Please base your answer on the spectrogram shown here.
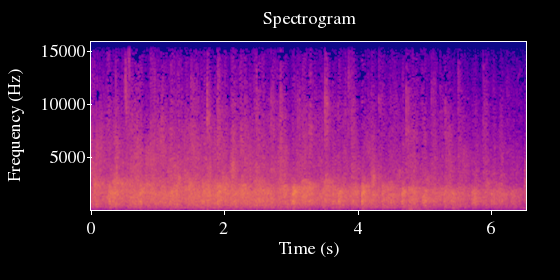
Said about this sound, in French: Voilà, on va arrêter là, on va applaudir ce beau projet.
